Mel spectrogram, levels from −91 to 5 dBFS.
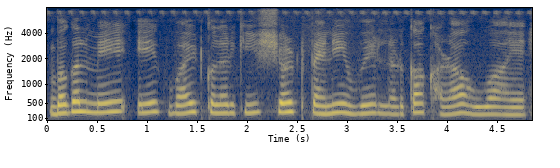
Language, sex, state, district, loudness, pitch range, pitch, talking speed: Hindi, female, Uttar Pradesh, Shamli, -17 LUFS, 220-245 Hz, 235 Hz, 160 wpm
